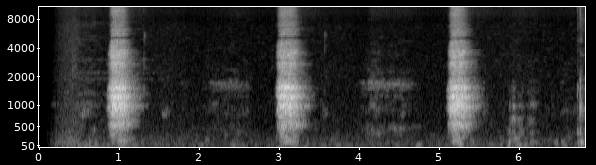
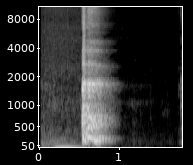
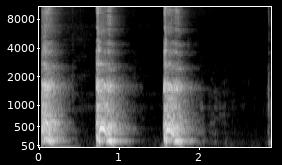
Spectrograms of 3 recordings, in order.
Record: {"exhalation_length": "6.8 s", "exhalation_amplitude": 32768, "exhalation_signal_mean_std_ratio": 0.28, "cough_length": "1.8 s", "cough_amplitude": 32768, "cough_signal_mean_std_ratio": 0.34, "three_cough_length": "2.9 s", "three_cough_amplitude": 32768, "three_cough_signal_mean_std_ratio": 0.42, "survey_phase": "alpha (2021-03-01 to 2021-08-12)", "age": "45-64", "gender": "Male", "wearing_mask": "No", "symptom_fatigue": true, "smoker_status": "Ex-smoker", "respiratory_condition_asthma": false, "respiratory_condition_other": false, "recruitment_source": "Test and Trace", "submission_delay": "1 day", "covid_test_result": "Positive", "covid_test_method": "LFT"}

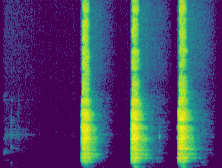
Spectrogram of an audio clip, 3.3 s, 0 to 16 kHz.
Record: {"exhalation_length": "3.3 s", "exhalation_amplitude": 18495, "exhalation_signal_mean_std_ratio": 0.29, "survey_phase": "beta (2021-08-13 to 2022-03-07)", "age": "45-64", "gender": "Female", "wearing_mask": "No", "symptom_shortness_of_breath": true, "symptom_fatigue": true, "symptom_onset": "12 days", "smoker_status": "Never smoked", "respiratory_condition_asthma": false, "respiratory_condition_other": false, "recruitment_source": "REACT", "submission_delay": "1 day", "covid_test_result": "Negative", "covid_test_method": "RT-qPCR"}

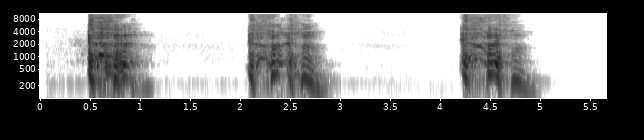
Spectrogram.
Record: {"three_cough_length": "5.7 s", "three_cough_amplitude": 28628, "three_cough_signal_mean_std_ratio": 0.4, "survey_phase": "beta (2021-08-13 to 2022-03-07)", "age": "45-64", "gender": "Female", "wearing_mask": "No", "symptom_headache": true, "symptom_onset": "13 days", "smoker_status": "Never smoked", "respiratory_condition_asthma": false, "respiratory_condition_other": false, "recruitment_source": "REACT", "submission_delay": "1 day", "covid_test_result": "Negative", "covid_test_method": "RT-qPCR"}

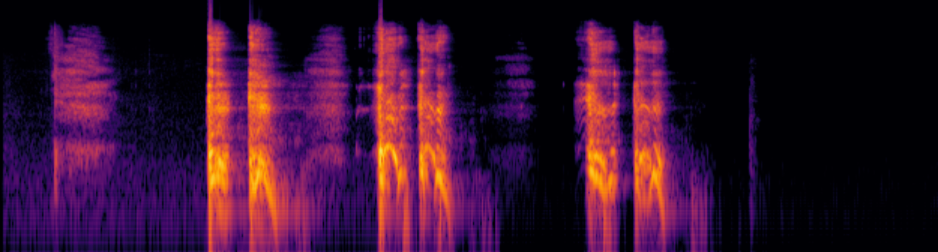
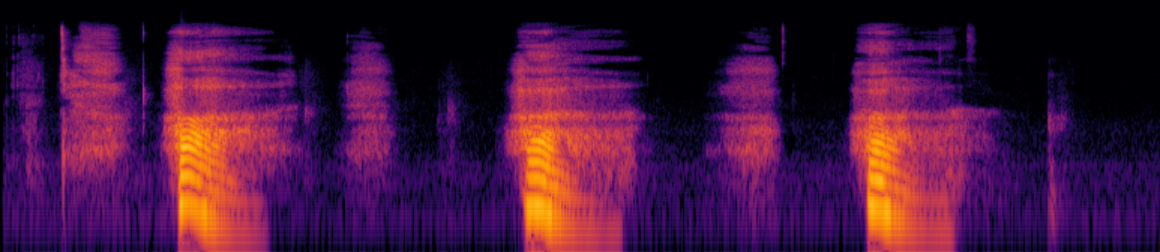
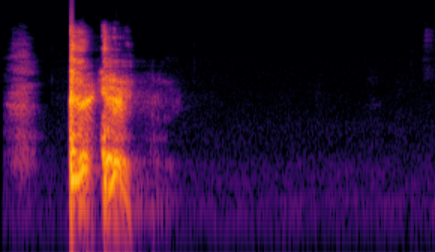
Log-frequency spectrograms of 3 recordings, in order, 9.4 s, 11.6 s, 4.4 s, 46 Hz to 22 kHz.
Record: {"three_cough_length": "9.4 s", "three_cough_amplitude": 32768, "three_cough_signal_mean_std_ratio": 0.31, "exhalation_length": "11.6 s", "exhalation_amplitude": 31146, "exhalation_signal_mean_std_ratio": 0.29, "cough_length": "4.4 s", "cough_amplitude": 32768, "cough_signal_mean_std_ratio": 0.27, "survey_phase": "alpha (2021-03-01 to 2021-08-12)", "age": "65+", "gender": "Male", "wearing_mask": "No", "symptom_none": true, "smoker_status": "Never smoked", "respiratory_condition_asthma": true, "respiratory_condition_other": false, "recruitment_source": "REACT", "submission_delay": "2 days", "covid_test_result": "Negative", "covid_test_method": "RT-qPCR"}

